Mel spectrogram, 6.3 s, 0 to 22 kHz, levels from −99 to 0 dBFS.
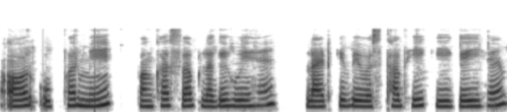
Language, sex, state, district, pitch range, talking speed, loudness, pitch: Hindi, female, Chhattisgarh, Balrampur, 205-230 Hz, 150 wpm, -20 LUFS, 215 Hz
